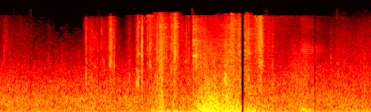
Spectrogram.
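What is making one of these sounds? Game sound effects clatter and chime in quick bursts.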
